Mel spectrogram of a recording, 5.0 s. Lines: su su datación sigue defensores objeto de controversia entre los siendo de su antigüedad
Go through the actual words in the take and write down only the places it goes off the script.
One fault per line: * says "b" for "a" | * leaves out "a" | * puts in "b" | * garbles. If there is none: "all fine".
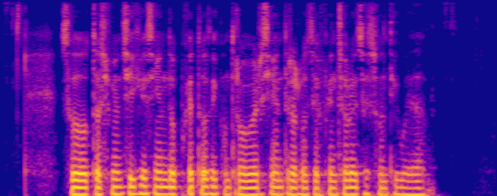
* leaves out "su"
* says "siendo" for "defensores"
* says "defensores" for "siendo"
